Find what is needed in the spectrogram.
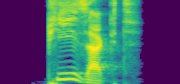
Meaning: inflection of piesacken: 1. third-person singular present 2. second-person plural present 3. plural imperative
- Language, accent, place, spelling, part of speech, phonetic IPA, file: German, Germany, Berlin, piesackt, verb, [ˈpiːzakt], De-piesackt.ogg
